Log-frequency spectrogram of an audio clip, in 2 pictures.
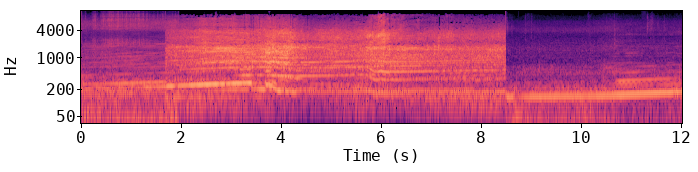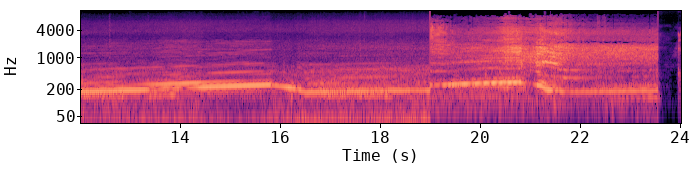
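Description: Toyota Corolla GTi's 4A-GE twin-cam four-cylinder engine heard from inside the cabin while lapping a race track, revving hard with the pitch climbing through each gear and dropping sharply at the upshifts. The sound changes abruptly a few times and cuts off suddenly just before the end.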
